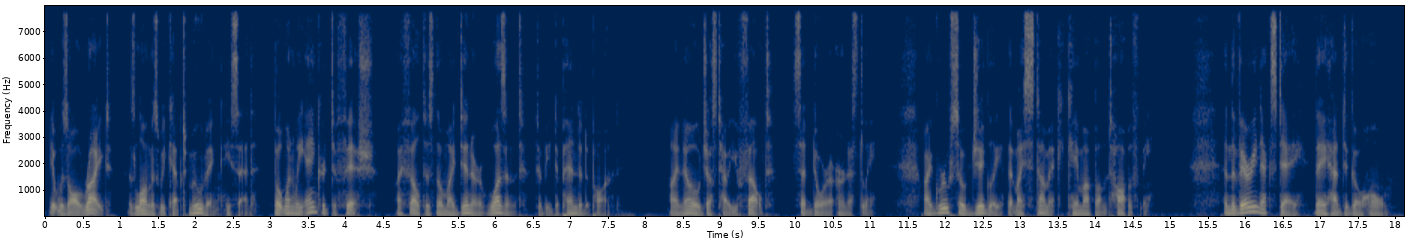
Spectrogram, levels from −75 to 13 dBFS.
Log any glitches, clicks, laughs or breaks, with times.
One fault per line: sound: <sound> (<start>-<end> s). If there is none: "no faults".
no faults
